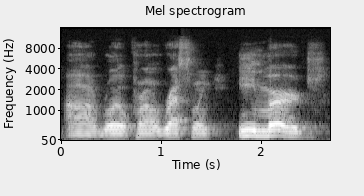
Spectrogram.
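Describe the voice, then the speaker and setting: A man's voice: medium pitch, lively intonation, takes it slowly, a little mellow. A man with a Puerto Rican accent co-hosting a wrestling podcast, plugging upcoming shows with dates and web addresses in a casual chat broken up by fillers. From Puerto Rico.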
